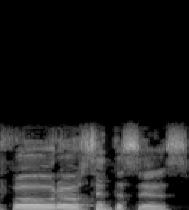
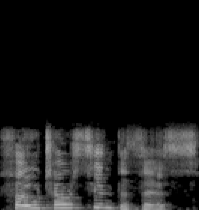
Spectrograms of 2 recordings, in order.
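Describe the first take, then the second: First: It is said in a normal voice. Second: It is said in an old granny voice.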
